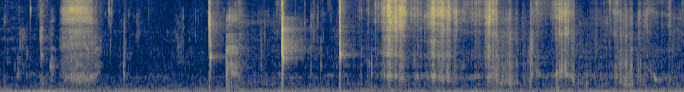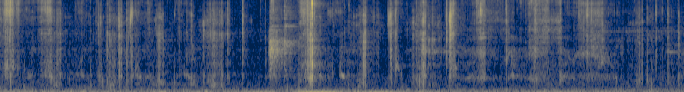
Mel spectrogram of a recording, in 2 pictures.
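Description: Close-miked chewing and crunching of crisp food, with short sharp crunches and a few louder bites about four seconds in and again near ten seconds.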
